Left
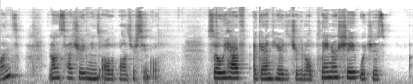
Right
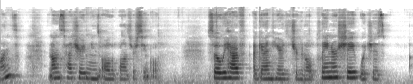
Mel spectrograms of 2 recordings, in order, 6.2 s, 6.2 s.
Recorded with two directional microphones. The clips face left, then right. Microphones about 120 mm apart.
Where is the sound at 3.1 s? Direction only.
20° left (ahead or behind).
